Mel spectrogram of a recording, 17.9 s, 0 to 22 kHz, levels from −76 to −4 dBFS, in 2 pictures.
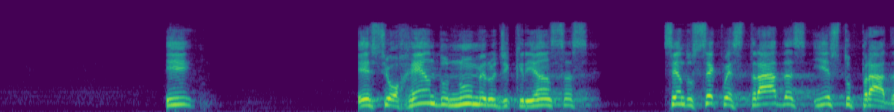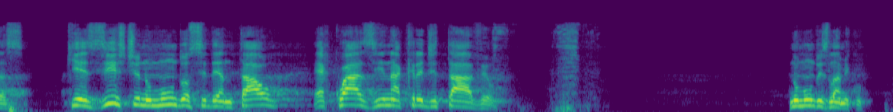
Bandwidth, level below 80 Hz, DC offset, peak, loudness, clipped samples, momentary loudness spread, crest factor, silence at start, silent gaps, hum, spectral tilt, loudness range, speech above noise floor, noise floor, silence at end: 11 kHz; -54 dBFS; under 0.1%; -4 dBFS; -21 LUFS; under 0.1%; 15 LU; 18 dB; 1.65 s; none; none; -4.5 dB/octave; 7 LU; 52 dB; -72 dBFS; 0.3 s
